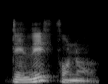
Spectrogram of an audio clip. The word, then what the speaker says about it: teléfono: This word has 4 syllables. Teléfono. Teléfono.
